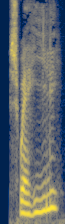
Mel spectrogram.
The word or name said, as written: SWAHILI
